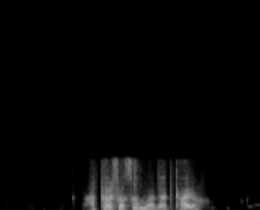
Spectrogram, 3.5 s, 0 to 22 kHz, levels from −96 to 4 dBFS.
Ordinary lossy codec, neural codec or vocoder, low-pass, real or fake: AAC, 48 kbps; codec, 16 kHz, 0.5 kbps, X-Codec, HuBERT features, trained on general audio; 5.4 kHz; fake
